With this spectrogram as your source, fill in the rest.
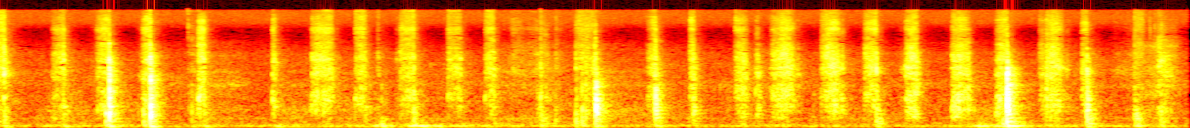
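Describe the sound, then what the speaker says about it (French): Distress Oxide Vintage Photo ink being blended onto paper with an applicator, a quiet, close series of quick rubbing and dabbing strokes in an uneven rhythm, with no talk. "Je vais ancrer avec de la Distress Oxide Vintage Photo."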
